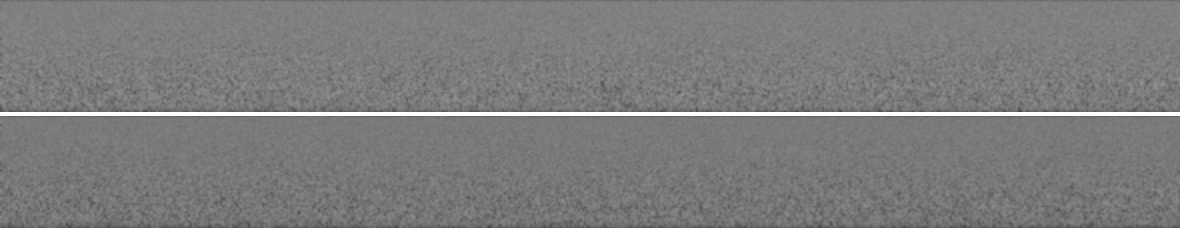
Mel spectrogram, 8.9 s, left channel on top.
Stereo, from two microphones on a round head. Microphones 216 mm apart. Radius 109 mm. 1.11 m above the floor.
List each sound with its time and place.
Only background noise.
